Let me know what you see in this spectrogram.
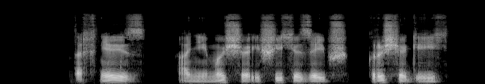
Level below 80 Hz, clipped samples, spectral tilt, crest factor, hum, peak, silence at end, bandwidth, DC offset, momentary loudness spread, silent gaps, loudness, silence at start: -56 dBFS; under 0.1%; -4 dB/octave; 20 dB; none; 0 dBFS; 0.4 s; 11.5 kHz; under 0.1%; 10 LU; 1.47-1.74 s, 3.51-3.68 s; -18 LUFS; 0.75 s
